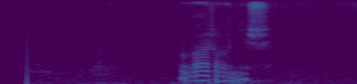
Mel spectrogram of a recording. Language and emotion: Russian, neutral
